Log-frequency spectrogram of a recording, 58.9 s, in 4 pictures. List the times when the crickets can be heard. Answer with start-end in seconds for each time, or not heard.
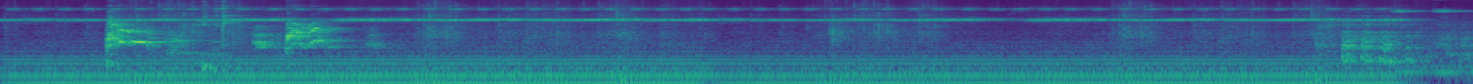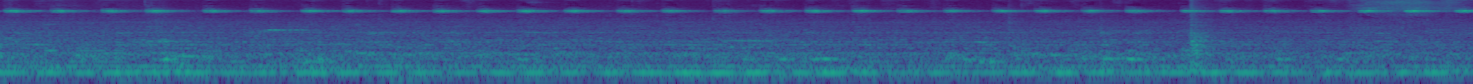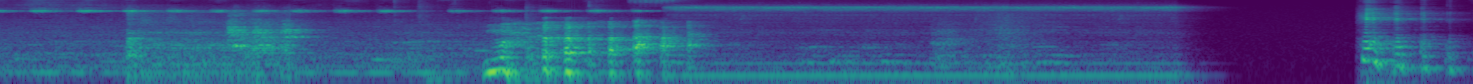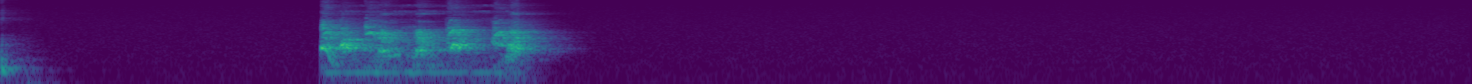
0.0-41.3.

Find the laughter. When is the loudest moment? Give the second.
35 s.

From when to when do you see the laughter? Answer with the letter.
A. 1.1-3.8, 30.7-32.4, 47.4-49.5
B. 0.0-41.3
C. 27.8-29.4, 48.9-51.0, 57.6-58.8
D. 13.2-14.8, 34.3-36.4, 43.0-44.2
D.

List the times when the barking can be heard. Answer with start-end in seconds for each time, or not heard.
1.1-3.8, 30.7-32.4, 47.4-49.5.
